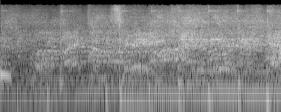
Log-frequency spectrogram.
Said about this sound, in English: Boy, I don't remember this part. I must have tuned out the shouting part. The gang vocals? It's not shouting. That's a lot of noise. It's noise.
